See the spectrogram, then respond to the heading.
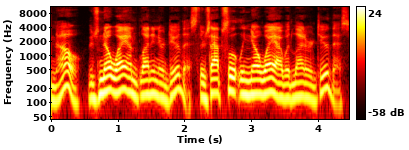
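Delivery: ordinary delivery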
